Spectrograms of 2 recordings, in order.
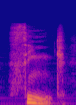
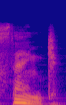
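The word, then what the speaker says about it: cinq: pronounce this word syn I will tell you why we don't pronounce it sink it is pronounced sank it is nazal and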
